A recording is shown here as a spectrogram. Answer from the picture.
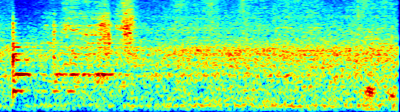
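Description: A spatula scraping mashed potatoes out of a pot, with a short knock right at the start, over a steady low hum.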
